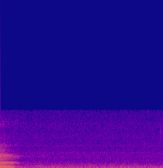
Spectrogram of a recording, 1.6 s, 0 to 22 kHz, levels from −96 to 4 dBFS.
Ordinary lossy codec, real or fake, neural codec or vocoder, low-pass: none; real; none; none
